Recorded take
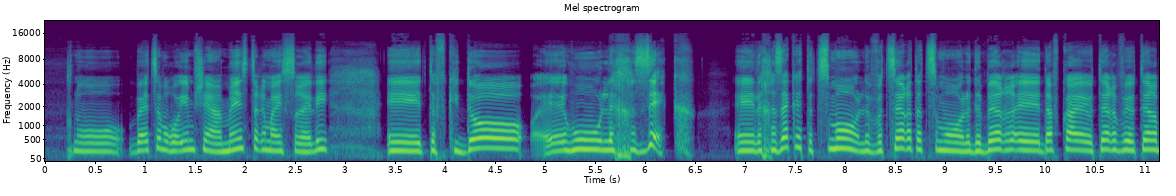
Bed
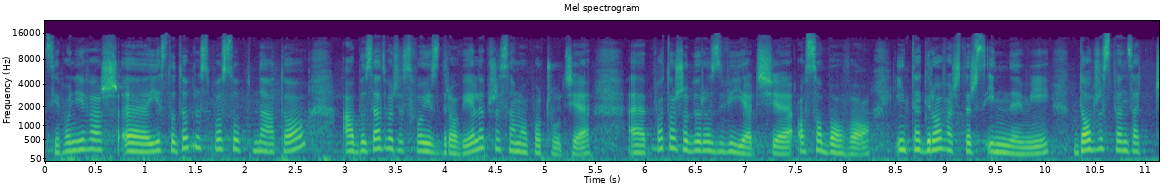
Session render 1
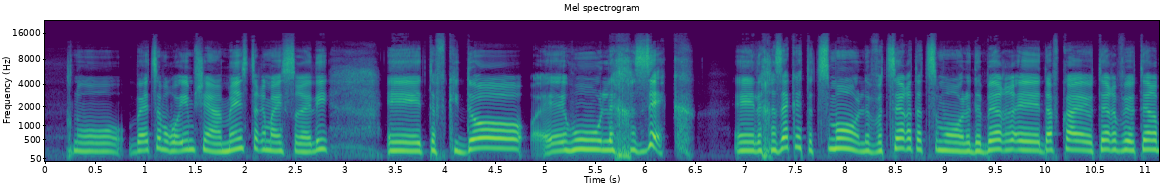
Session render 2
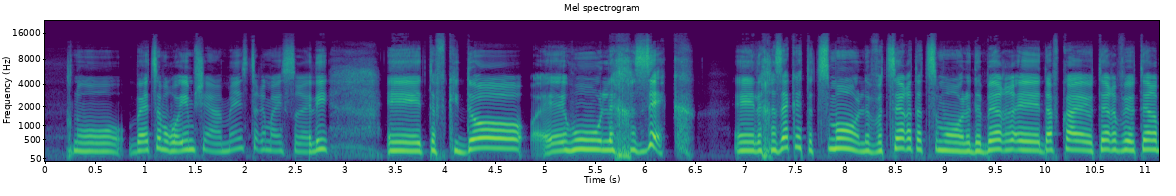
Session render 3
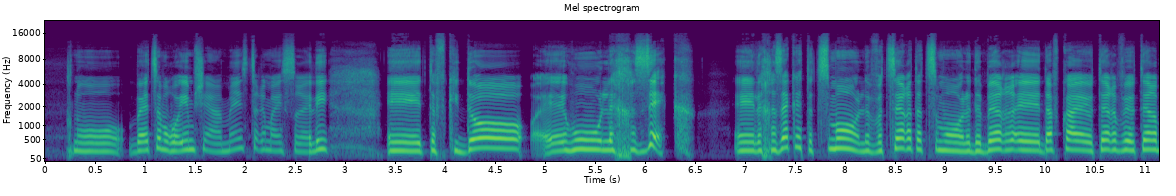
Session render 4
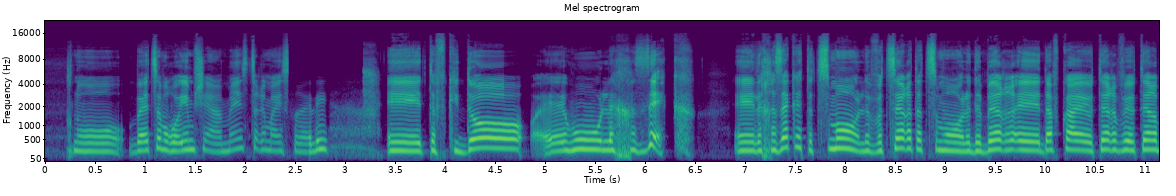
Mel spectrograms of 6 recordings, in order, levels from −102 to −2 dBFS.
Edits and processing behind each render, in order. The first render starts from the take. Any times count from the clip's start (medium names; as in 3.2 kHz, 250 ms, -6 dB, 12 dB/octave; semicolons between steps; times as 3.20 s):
trim -3 dB
1.57–2.64 s: compression 8:1, threshold -34 dBFS
high-pass 110 Hz; bass shelf 400 Hz -4 dB
2.42–3.18 s: low-pass 1.5 kHz 24 dB/octave; 4.58–6.06 s: resonant high shelf 2.6 kHz -12 dB, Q 1.5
